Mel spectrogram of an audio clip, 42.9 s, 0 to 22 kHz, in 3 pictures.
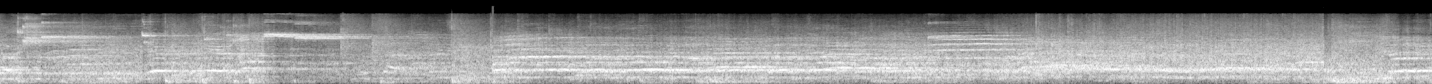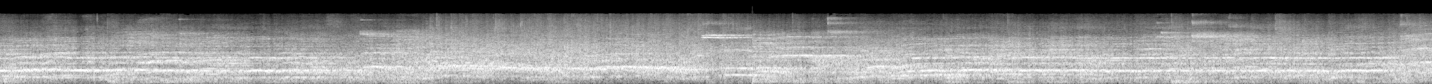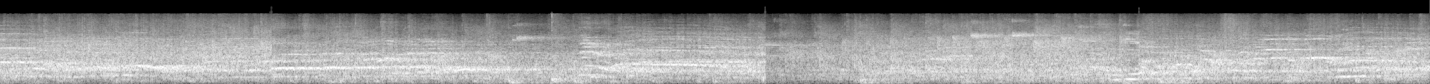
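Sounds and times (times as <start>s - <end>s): crowd din: 0.0s - 42.9s
people shouting: 17.9s - 36.3s.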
